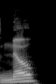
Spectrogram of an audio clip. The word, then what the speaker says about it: Ngo: Andy no the one his last name is spelled NGO but I believe I believe it's pronounced no that's he's basically a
